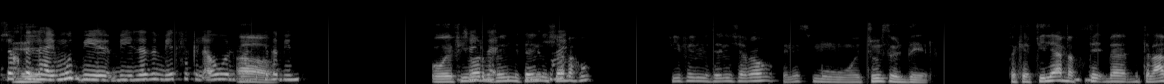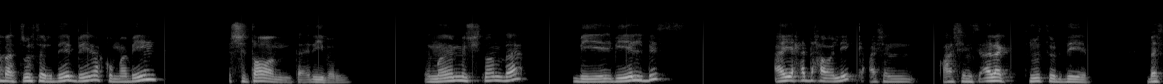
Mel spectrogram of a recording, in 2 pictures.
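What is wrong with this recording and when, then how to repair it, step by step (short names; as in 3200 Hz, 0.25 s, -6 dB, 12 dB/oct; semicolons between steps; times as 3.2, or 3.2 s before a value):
tick 78 rpm -25 dBFS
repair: de-click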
